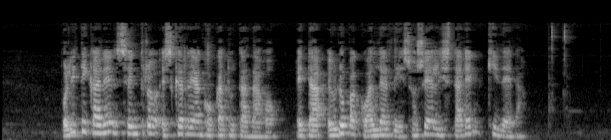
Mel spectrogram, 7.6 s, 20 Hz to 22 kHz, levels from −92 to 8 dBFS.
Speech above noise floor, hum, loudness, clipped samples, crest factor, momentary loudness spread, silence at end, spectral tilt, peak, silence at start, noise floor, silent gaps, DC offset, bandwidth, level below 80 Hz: 42 dB; none; -22 LUFS; under 0.1%; 18 dB; 13 LU; 1.05 s; -4 dB/octave; -6 dBFS; 0.8 s; -64 dBFS; none; under 0.1%; 11.5 kHz; -58 dBFS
